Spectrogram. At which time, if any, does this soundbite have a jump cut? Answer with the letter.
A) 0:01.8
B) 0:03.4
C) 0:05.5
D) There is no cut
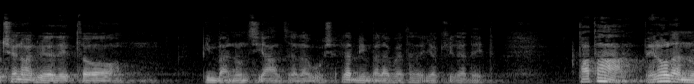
D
